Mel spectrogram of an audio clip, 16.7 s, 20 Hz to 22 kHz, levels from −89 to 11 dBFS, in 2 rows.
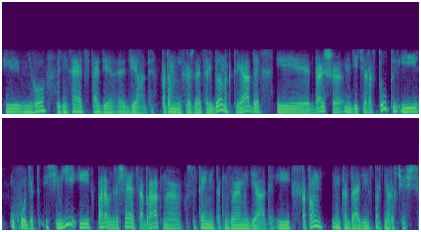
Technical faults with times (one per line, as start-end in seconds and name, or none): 0.00-16.68 AMR narrowband mobile codec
